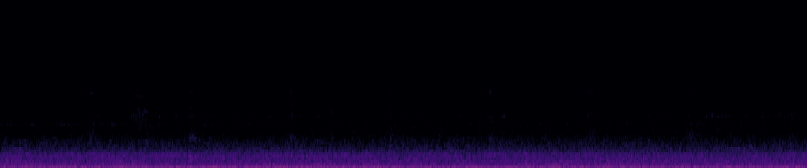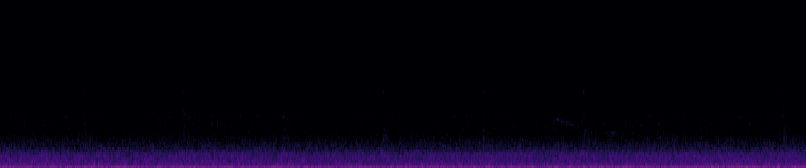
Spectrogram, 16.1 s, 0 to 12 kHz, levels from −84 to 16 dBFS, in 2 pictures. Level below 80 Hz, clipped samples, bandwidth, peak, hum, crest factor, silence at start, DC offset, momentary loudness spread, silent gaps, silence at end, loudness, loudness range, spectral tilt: -60 dBFS; under 0.1%; 11 kHz; -40 dBFS; none; 14 dB; 0 s; under 0.1%; 2 LU; none; 0 s; -56 LUFS; 1 LU; -7.5 dB/octave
